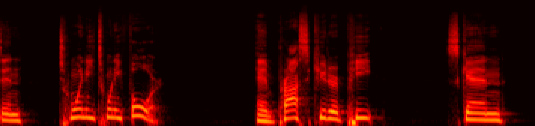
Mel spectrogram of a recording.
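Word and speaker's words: Skandalakis: Willis was disqualified from the case in 2024 and prosecutor Pete Scandalis, Scandalus, that's way you pronounce his name, took up the case.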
